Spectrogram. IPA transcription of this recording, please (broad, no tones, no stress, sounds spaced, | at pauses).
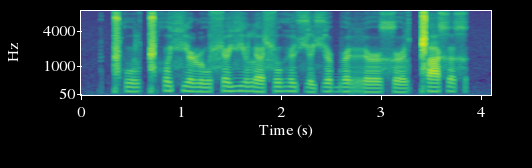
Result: ǁʰ u l ǁʰ ʊ fʲ ə˞ ɭ u ɬ ø vʲ u l ə ɬ u ɦ ø ç ə ç ə˞ b ə˞ r ə˞ x ə˞ l ǁ a x ə x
